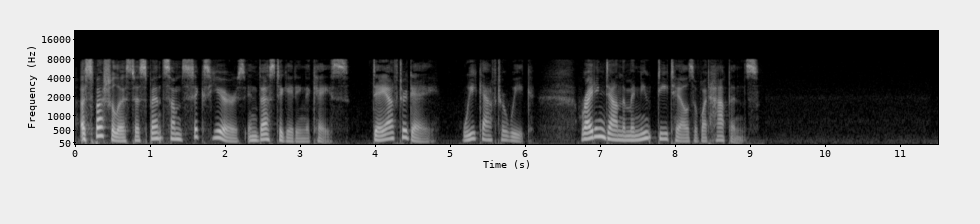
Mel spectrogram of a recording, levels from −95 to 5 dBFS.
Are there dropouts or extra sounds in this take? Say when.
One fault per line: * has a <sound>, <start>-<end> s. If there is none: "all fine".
all fine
